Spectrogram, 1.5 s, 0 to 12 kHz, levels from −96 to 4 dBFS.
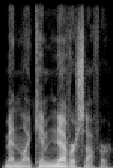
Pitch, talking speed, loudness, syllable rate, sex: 100 Hz, 200 wpm, -19 LUFS, 5.0 syllables/s, male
